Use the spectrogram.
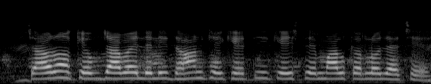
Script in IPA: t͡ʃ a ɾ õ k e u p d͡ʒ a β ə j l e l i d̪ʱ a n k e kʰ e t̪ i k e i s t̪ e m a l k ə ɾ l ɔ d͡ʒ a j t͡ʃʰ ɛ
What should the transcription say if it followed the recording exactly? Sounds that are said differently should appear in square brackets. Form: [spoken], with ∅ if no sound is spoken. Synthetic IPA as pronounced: t͡ʃ a ɾ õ k e u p d͡ʒ a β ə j l e l i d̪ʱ a n k e kʰ e t̪ i k e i s t̪ e m a l k ə ɾ l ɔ d͡ʒ a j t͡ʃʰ ɛ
